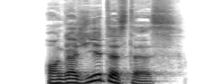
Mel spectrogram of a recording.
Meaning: strong/mixed nominative/accusative neuter singular superlative degree of engagiert
- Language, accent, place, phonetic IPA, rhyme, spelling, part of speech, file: German, Germany, Berlin, [ɑ̃ɡaˈʒiːɐ̯təstəs], -iːɐ̯təstəs, engagiertestes, adjective, De-engagiertestes.ogg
